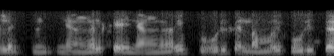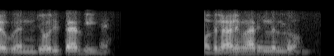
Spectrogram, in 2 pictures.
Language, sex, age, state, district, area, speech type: Malayalam, male, 45-60, Kerala, Kollam, rural, conversation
